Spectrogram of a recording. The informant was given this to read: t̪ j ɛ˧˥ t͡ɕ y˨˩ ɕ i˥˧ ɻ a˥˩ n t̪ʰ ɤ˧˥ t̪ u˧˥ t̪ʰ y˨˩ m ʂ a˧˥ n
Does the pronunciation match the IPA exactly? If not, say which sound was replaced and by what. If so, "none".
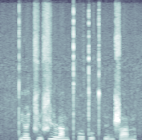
m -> n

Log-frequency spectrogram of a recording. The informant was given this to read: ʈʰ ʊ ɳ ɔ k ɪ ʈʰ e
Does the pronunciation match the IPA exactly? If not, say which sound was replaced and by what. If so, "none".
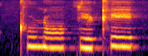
ʊ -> u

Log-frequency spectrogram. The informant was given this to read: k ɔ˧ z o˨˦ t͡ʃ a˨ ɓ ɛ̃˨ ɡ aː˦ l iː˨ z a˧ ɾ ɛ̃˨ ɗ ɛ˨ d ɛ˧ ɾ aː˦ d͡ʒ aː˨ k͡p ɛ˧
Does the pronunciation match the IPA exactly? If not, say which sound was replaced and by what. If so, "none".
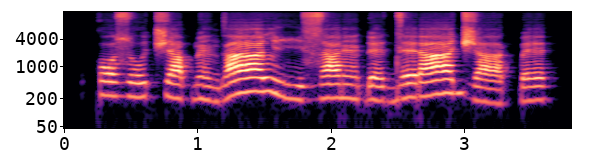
none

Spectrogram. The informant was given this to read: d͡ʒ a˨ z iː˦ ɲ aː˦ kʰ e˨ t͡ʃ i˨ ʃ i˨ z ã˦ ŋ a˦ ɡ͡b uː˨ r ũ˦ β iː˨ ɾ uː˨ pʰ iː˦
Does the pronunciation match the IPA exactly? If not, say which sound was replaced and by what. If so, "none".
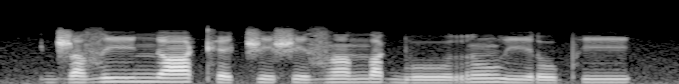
ŋ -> n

